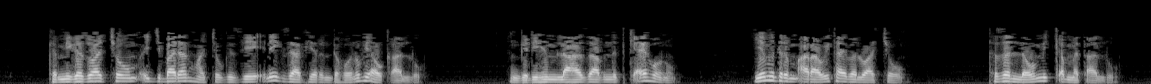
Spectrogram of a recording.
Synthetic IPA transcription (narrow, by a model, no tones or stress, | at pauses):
kʰəmːiɡəzwat͡ʃːɛwmʔɨ̰d͡ʒːbad̪anɦʷwat͡ʃːɛwɡize̞ʔɨ̰ne̞ɛɡzjaβhe̞ɾɨnd̪əɦo̞nəhjawkʼa̰lːṵ | ʔɨŋɡɨd̪ihɨmləahazaβnɨt̪ʼkʼja̰jɦo̞nṵm | jɛmɨd̪ɾɨmʔa̰ɾawit̪ʰajβəlwat͡ʃːɛwm | t̪ʰəzəlːəwmjɪkʼːəmːət̪ʼa̰lːṵ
